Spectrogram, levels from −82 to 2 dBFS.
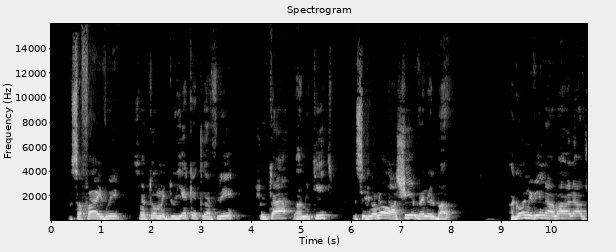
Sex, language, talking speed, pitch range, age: male, Hebrew, 80 wpm, 160-195 Hz, 50-69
